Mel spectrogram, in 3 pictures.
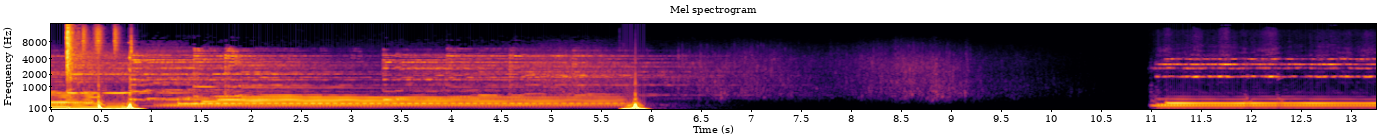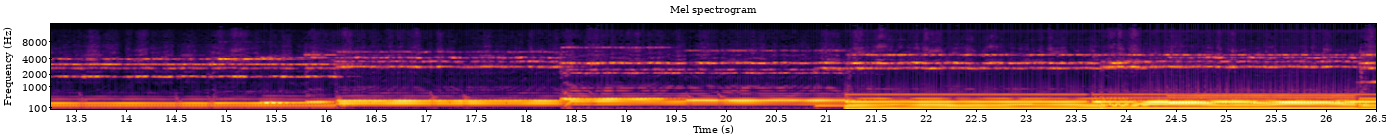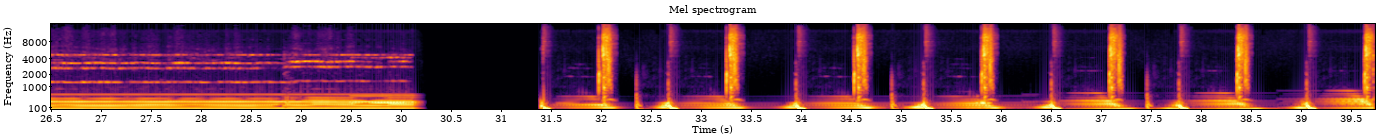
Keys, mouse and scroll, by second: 10.9 ctrl+click, 14.3 alt+click, 15.6 ctrl+click, 17.9 ctrl+click, 20.1 alt+click, 20.7 alt+click, 25.2 ctrl+z, 28.4 typing, 31.7-32.5 typing, 33.9 alt+click.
